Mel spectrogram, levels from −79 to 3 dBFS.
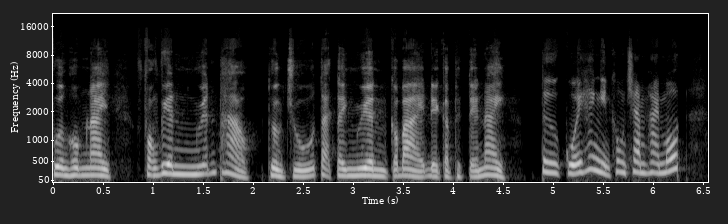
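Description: Opus voice compression affects the speech throughout. It sounds hoarse and slightly robotic, which fits a bitrate near 16 kbps coding the excitation coarsely.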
